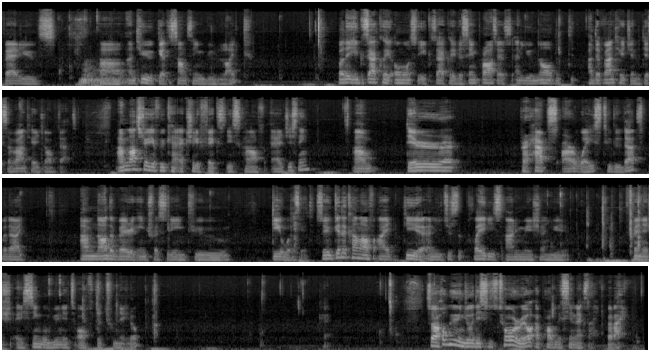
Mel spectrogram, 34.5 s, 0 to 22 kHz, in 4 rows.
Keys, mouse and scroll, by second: 0.8 click, 2.4-3.6 middle drag, 3.8-6.9 ctrl+middle drag, 7.1-12.4 ctrl+middle drag, 12.4 d, 12.9 d, 17.6-23.2 middle drag, 23.7-24.6 middle drag, 24.6 click, 25.5 0, 26.0-26.6 scroll down 2, 26.6 scroll down 1, 26.6 click, 27.3 0, 27.5 0, 29.3 click, 31.9-34.5 middle drag.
